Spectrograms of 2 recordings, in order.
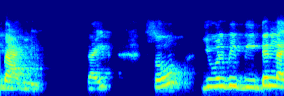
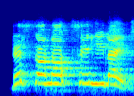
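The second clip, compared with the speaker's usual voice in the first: annoyed; 6 semitones higher, 4 dB louder than usual. Acted. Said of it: "Stefano is annoyed".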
